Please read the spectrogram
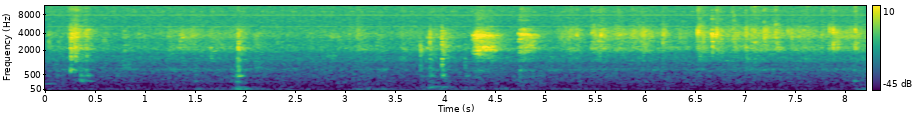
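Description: Pages of a Bible being leafed through: a few short, soft paper rustles and flicks spread across several seconds.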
